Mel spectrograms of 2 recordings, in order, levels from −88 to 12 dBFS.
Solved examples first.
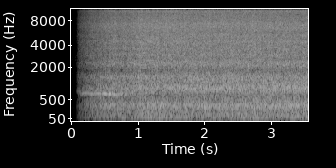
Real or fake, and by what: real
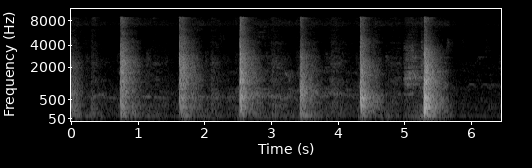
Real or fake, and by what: real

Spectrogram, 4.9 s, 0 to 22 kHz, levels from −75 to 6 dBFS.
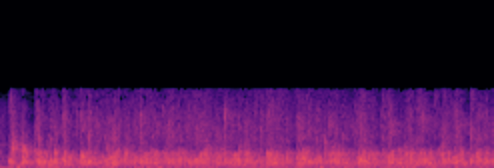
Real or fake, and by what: real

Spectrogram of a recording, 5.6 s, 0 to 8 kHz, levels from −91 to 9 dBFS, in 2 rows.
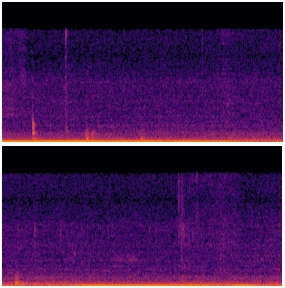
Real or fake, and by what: real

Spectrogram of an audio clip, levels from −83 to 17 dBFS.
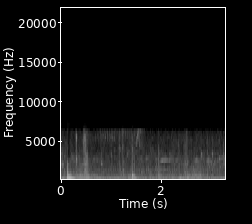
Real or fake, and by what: fake, vocoder, BigVGAN v2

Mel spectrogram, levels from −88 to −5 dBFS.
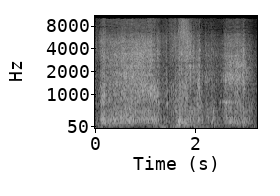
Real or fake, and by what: real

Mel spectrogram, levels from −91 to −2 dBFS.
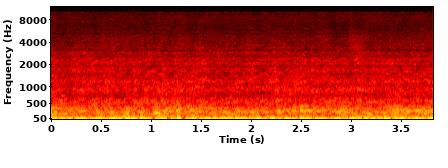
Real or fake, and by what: fake, codec, SNAC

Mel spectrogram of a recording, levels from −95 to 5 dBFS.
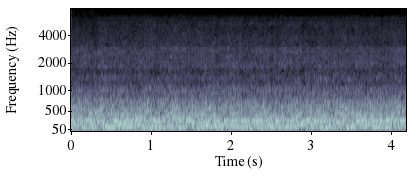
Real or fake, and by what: real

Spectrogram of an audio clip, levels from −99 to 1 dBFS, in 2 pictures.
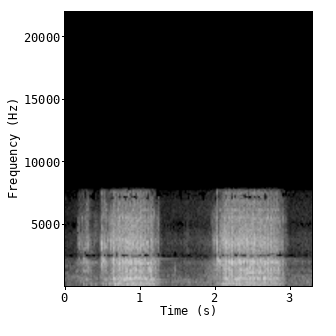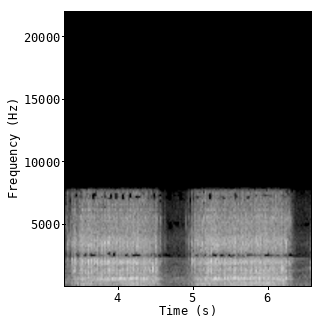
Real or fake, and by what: real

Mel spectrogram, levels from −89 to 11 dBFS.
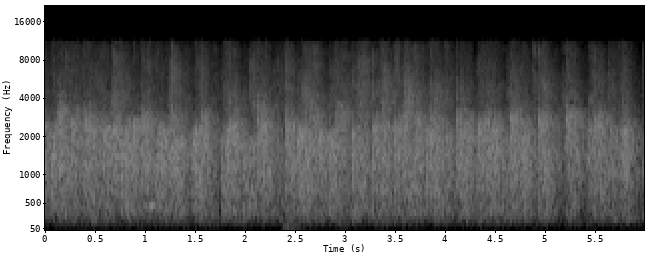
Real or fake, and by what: real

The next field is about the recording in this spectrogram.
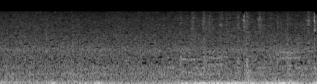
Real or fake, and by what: real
